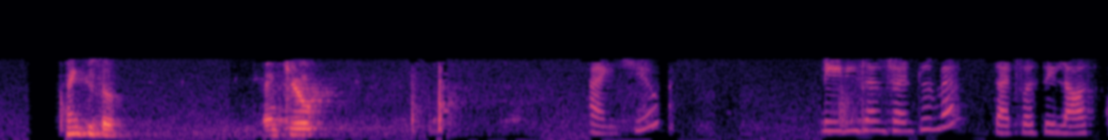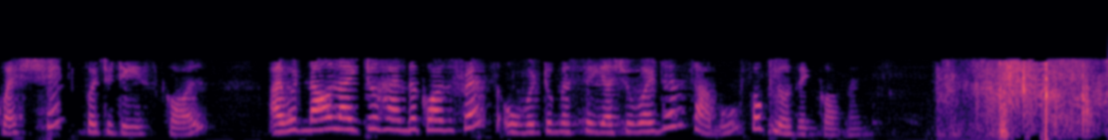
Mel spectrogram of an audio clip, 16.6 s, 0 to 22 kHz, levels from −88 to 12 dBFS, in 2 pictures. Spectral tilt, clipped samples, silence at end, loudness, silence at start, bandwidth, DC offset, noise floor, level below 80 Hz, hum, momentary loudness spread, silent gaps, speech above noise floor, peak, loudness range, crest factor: -2 dB/octave; under 0.1%; 0 s; -30 LUFS; 0.45 s; 4 kHz; under 0.1%; -59 dBFS; -64 dBFS; none; 19 LU; none; 29 dB; -2 dBFS; 9 LU; 30 dB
